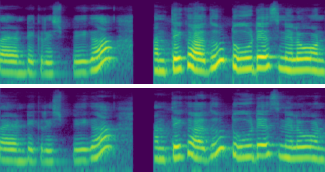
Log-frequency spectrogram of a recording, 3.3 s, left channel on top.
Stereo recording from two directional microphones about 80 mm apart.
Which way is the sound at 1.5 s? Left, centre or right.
Left.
